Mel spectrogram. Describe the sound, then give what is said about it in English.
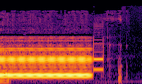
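A loud, steady electronic phone tone holds for almost a second, then cuts off into a few short, quieter beeps and clicks like keys being pressed on a landline telephone as a caller redials. “Oh, my God, he's redialing it.”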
